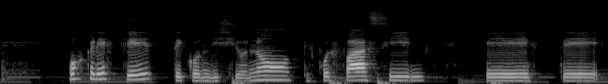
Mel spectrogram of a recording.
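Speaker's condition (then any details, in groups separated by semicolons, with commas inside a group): No condition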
